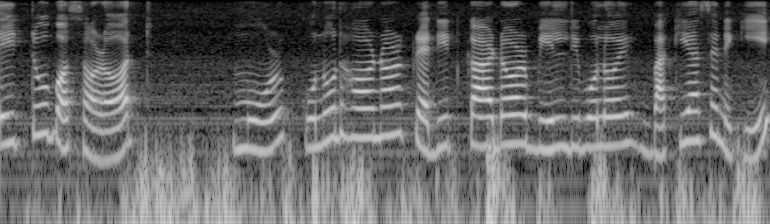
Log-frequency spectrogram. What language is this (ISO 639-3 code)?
asm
